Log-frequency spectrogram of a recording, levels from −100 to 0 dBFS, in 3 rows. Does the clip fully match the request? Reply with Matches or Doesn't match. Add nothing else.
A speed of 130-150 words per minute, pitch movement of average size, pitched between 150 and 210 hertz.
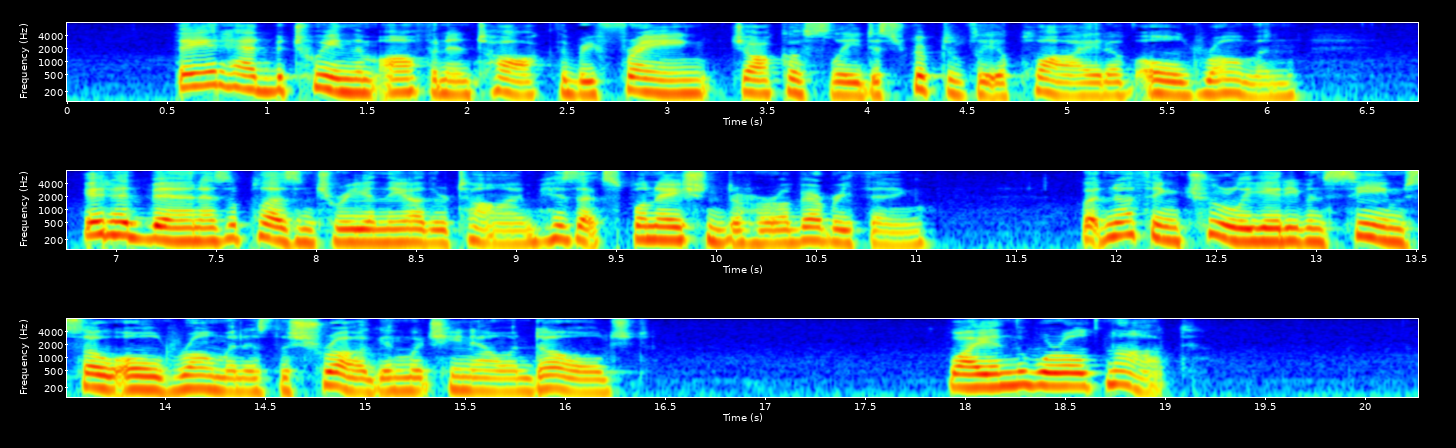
Doesn't match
